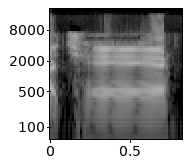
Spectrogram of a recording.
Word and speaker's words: แชร์: ไป ลืม เด้อ กด สระแอ ช ช้าง ร เรือ การันต์ อ่าน ว่า แชร์ แชร์ กัน ไป กด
